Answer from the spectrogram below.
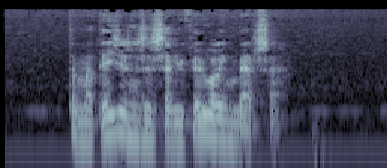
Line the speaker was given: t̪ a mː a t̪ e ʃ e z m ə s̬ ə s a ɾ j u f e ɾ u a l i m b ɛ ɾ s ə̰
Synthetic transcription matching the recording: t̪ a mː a t̪ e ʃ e z n ə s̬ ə s a ɾ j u f e ɾ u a l i m b ɛ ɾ s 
